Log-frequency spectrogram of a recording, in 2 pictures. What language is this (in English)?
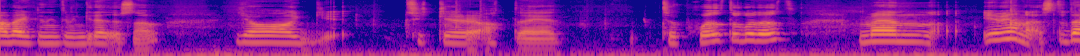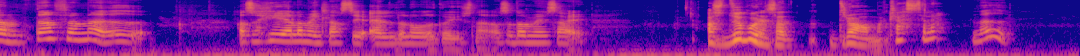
Swedish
